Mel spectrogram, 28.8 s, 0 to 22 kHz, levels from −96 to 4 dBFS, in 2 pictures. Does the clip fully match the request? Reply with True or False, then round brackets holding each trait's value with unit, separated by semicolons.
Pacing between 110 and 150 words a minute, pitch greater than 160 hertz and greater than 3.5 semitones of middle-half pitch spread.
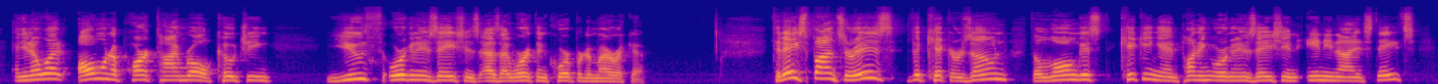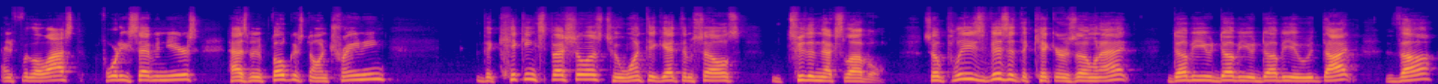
True (140 wpm; 190 Hz; 4.4 semitones)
